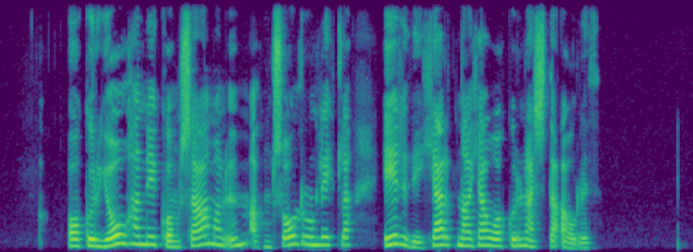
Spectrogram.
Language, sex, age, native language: Icelandic, female, 50-59, Icelandic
